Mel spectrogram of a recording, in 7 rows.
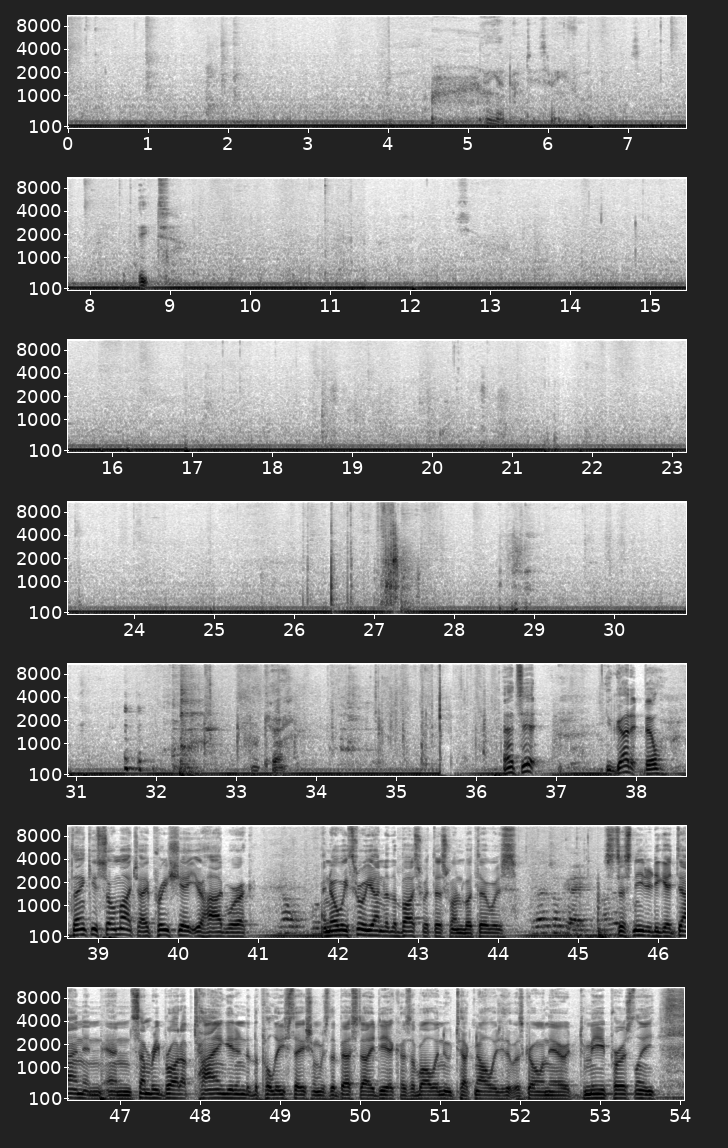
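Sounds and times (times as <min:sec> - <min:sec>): low electrical hum: 0:00.0 - 0:54.0.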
